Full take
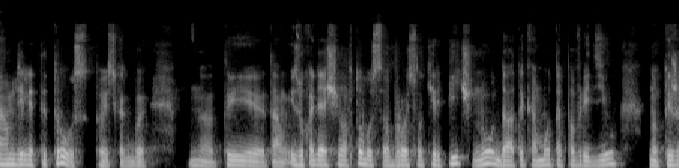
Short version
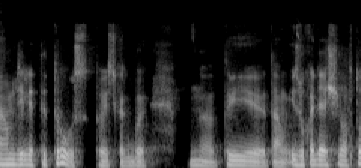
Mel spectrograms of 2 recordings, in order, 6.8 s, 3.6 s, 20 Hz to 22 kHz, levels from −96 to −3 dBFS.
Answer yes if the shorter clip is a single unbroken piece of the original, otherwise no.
yes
